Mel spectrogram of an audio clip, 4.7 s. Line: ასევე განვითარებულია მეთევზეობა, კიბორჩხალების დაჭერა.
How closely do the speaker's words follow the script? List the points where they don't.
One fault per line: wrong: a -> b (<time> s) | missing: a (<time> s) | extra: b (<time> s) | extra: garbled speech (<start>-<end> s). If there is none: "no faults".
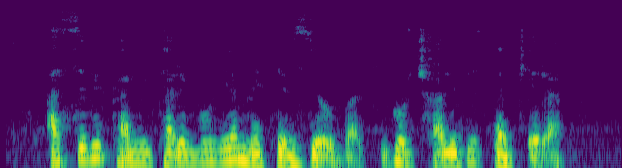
no faults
